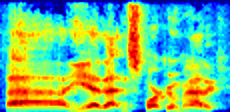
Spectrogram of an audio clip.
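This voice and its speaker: A man's voice: mid-range voice, measured pace. A man chatting casually as a radio hobbyist. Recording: clearly noisy radio-chat recording.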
